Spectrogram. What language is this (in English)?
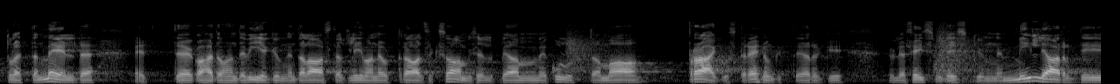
Estonian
